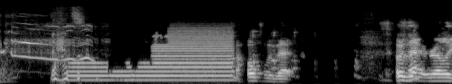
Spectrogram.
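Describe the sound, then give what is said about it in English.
A phone alarm notification blares as a loud, steady, buzzy tone lasting about two seconds, with people talking briefly before it and chatting again right after it stops. “That's the trauma alarm. Yeah, you're gonna have to turn like the notifications off or something.”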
